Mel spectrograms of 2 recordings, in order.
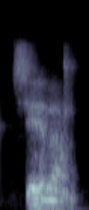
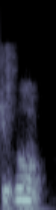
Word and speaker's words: Siobhan: Seabound. What a crazy name. Who's called that? Well, it's pronounced Siobhan. Oh. But it reads Seabound.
